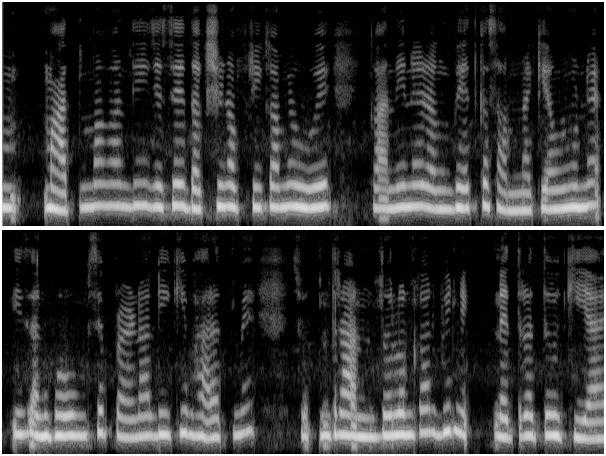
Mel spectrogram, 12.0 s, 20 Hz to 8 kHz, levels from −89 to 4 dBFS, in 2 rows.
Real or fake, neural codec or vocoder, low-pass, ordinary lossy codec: real; none; none; none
